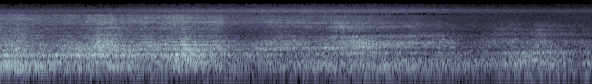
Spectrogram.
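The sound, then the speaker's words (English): A steady, broad roar of an airplane passing overhead fills the whole clip, swelling slightly early on and easing a little later, with a low rumble underneath and no one talking. “Try to wait till the airplane pass by.”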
